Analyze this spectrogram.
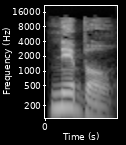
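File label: "nibble", British English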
